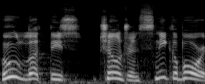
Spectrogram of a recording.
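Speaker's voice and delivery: loud, severe, stern, commanding voice. Narrator reads the commander-in-chief turning to the rowers, in a stern voice. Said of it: "he asked in a stern voice".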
